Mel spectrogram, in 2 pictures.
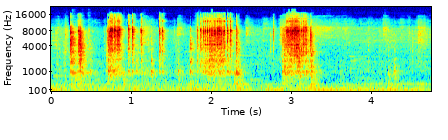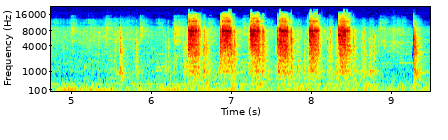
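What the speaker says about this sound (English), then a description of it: "we're going to pull the 2 bolts on this side and pry it up and pull the ones over here. These guys are going to be 13 millimeter." A hand ratchet loosens 13 mm metric bolts on the pan of a 1973 Volkswagen Bug, clicking in several quick, close bursts separated by short pauses and faint handling noise.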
